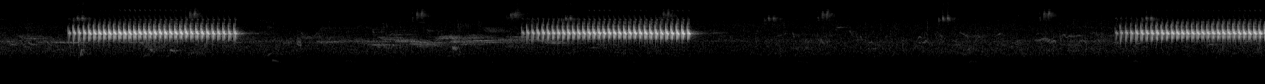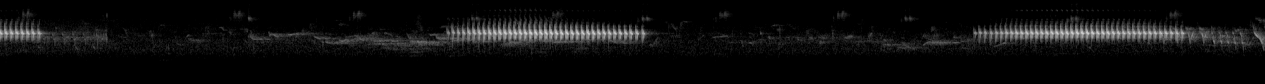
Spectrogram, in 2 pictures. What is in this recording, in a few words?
call, cirl bunting, Emberiza cirlus, Background: Blackcap and Chaffinch song. Note the fast rhythm of this song; data from 1 bird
